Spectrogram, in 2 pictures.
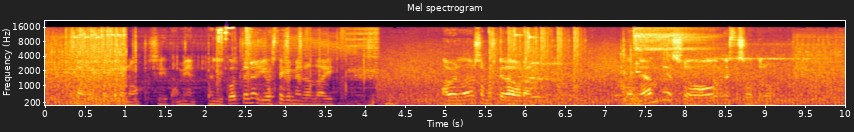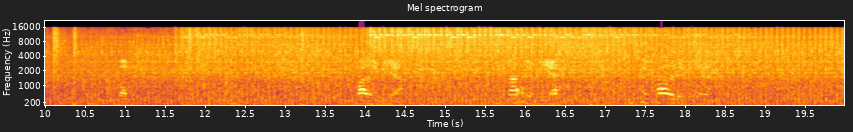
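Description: A helicopter's machine gun fires in rapid bursts.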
